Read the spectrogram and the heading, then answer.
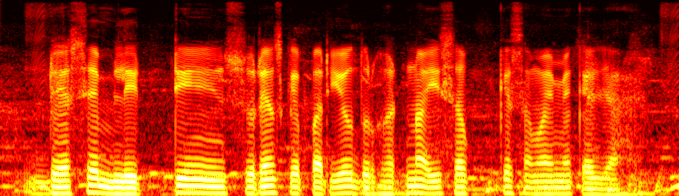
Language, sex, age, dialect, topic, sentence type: Magahi, male, 18-24, Central/Standard, banking, statement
